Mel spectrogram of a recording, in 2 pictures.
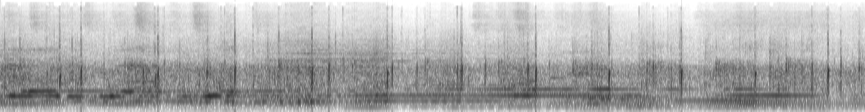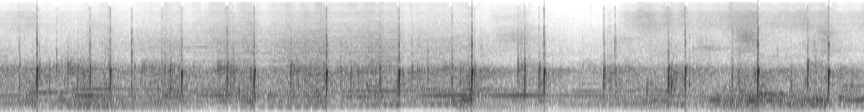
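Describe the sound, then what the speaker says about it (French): Congregation at a civil and religious wedding ceremony clapping rhythmically and steadily alongside loud music, a sustained crowd sound with some cheering mixed in. "nous allons encore acclamer le roi des rois pour la bénédiction initiale"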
